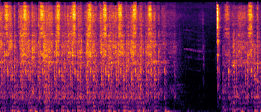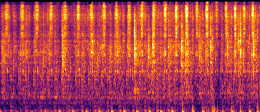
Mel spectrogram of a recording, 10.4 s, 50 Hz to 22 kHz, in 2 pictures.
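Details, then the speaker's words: Ford 100 garden tractor with a Kohler single-cylinder engine, after carburetor adjustment: steady, even thumping run after a brief stall and restart, with no misses or knocks; some carbon blew out of the exhaust at first start. "Well, this old Kohler runs pretty nice. I blew a little bit of carbon out of the exhaust when it first started, so I think a bunch of the stuff inside the engine loosened up and it got rid of it, so that was kind of nice."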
